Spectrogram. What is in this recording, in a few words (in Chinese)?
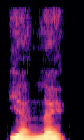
"眼泪", Chinese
